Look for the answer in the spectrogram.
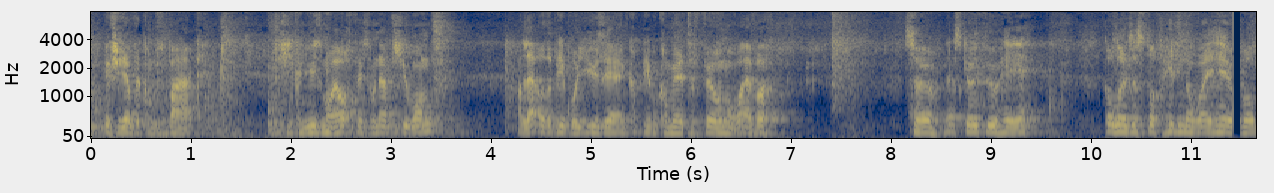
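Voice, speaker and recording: Carrying a handheld camera through his indoor office studio, a UK vlogger with a British accent chats and rambles, full of fillers and restarts. His voice sits mid-range and is a little mellow. The audio from the camera mic carries some hiss or hum and room echo.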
